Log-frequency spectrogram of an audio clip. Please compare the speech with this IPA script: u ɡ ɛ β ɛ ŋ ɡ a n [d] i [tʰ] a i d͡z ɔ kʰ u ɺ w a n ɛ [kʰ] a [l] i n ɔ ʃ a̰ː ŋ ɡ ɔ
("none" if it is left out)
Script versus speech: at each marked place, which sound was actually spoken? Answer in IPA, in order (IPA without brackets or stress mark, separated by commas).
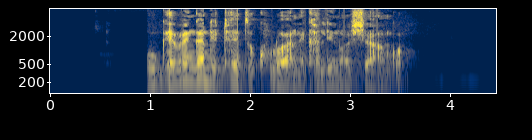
d, tʰ, kʰ, l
